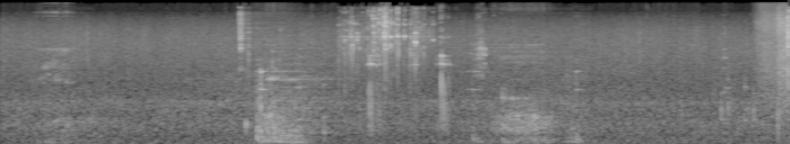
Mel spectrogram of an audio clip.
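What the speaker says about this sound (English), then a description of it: "the little clinking sounds that the robots make when they move around does sound like ceramic clinking together" Robots in Tears of the Kingdom give off scattered, faint ceramic-like clinks and rattles as they move, several light clusters over a quiet game background.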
